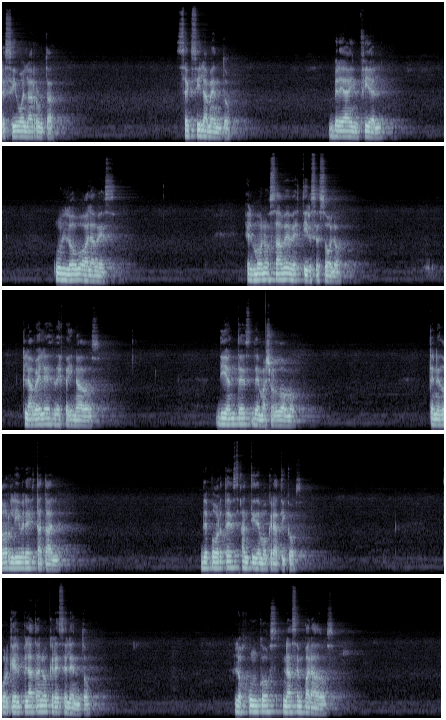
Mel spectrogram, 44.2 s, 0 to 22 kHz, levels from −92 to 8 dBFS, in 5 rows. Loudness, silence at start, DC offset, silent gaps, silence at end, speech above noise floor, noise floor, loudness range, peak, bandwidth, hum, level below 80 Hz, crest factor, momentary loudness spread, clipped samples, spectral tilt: -20 LUFS; 0 s; under 0.1%; none; 2.1 s; 45 dB; -64 dBFS; 7 LU; -2 dBFS; 17.5 kHz; none; -74 dBFS; 20 dB; 11 LU; under 0.1%; -5.5 dB/octave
